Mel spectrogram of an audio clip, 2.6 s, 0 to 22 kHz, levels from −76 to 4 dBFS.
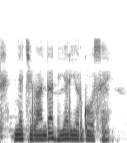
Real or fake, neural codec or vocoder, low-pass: real; none; 7.2 kHz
